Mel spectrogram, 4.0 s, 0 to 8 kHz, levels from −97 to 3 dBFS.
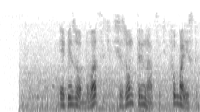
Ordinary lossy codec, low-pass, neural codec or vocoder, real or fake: MP3, 24 kbps; 7.2 kHz; none; real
